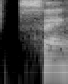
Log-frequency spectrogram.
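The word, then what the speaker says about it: 千: Sen. Seng. Iya, betul. Heeh. Bacanya seng. Betul. Oke. Baik. Seng gitu ya.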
